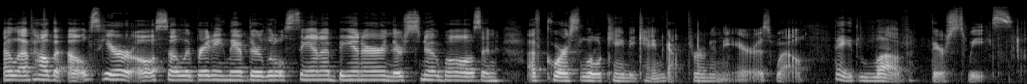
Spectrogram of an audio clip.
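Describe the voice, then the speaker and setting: A woman storyteller reading a children's picture book aloud expressively, with dramatic pauses and chatty asides as host. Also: medium pitch, fairly even intonation, fairly bright tone.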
